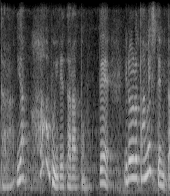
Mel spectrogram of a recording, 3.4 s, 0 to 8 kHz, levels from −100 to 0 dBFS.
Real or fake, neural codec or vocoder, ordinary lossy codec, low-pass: fake; codec, 16 kHz, 8 kbps, FreqCodec, larger model; Opus, 16 kbps; 7.2 kHz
